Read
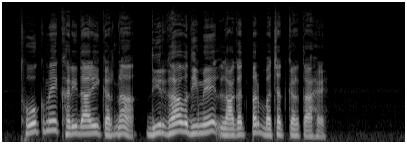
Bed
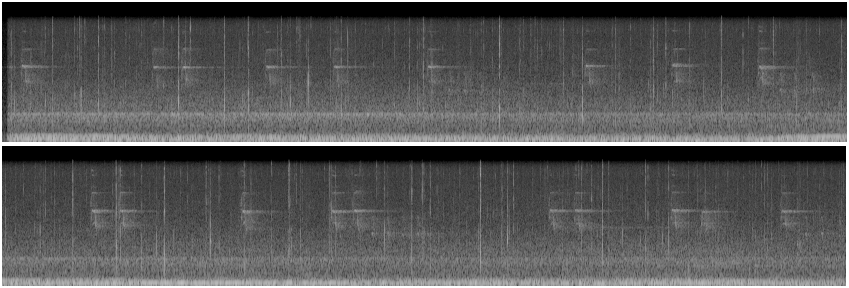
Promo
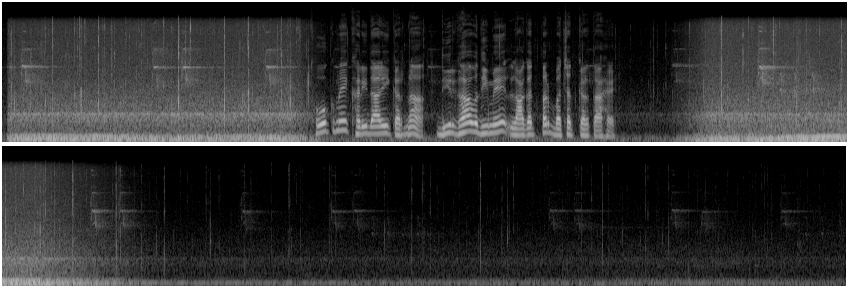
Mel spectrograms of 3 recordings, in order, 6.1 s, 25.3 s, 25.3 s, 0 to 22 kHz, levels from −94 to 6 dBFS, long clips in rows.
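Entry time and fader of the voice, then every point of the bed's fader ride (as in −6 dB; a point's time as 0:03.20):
4.35 s, 0.0 dB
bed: 0:04.34 −3.5 dB
0:04.92 −27 dB
0:09.97 −27 dB
0:10.62 −0.5 dB
0:13.15 −0.5 dB
0:15.15 −29 dB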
